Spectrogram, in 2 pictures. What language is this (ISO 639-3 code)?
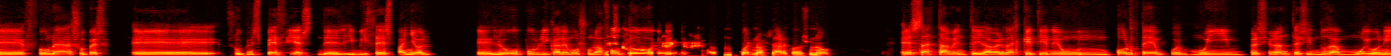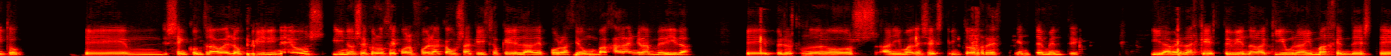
spa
